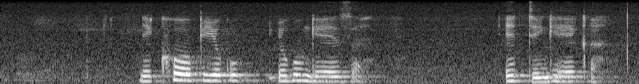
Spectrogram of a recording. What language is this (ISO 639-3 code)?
zul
